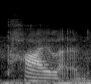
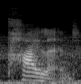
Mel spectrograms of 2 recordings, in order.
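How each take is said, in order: First: It begins with a tongue-on-teeth 't' and a puff of air. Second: It begins with a tongue-on-teeth 't' and a puff of air.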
